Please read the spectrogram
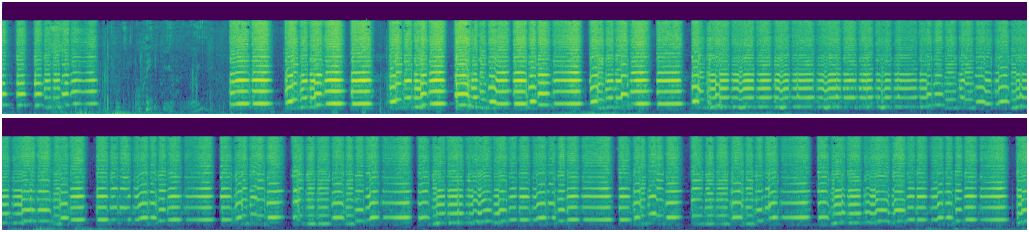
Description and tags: Old guy playing the rebab at Aiht Bennhadou, Morocco.
Morocco, Islam, rebab, Instrument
